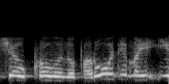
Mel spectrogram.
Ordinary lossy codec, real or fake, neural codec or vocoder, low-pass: Opus, 32 kbps; fake; codec, 24 kHz, 6 kbps, HILCodec; 3.6 kHz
